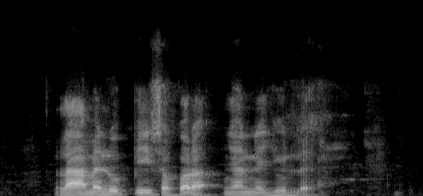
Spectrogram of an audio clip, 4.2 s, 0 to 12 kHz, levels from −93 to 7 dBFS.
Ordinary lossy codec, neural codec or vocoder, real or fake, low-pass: Opus, 24 kbps; none; real; 7.2 kHz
